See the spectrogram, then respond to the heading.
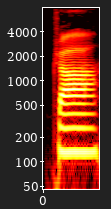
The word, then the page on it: zha1: mandarin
